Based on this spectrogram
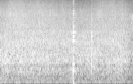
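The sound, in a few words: food frying in pan with sesame oil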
